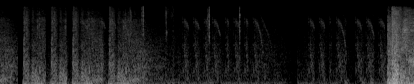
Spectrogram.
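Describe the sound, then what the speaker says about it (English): Pistol shots in the HEX mode of a competitive shooter game, sounding as a series of sharp, quick reports in irregular bursts, with a louder, harsher blast of noise at the very end. "Shooting him with a pistol"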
